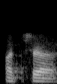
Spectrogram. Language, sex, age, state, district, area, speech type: Hindi, male, 18-30, Uttar Pradesh, Azamgarh, rural, conversation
